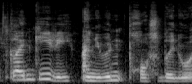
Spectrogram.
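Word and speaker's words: Glen Garioch: in the Northeast abure so that's not Gary it's giri Glen giri and you wouldn't possibly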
